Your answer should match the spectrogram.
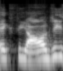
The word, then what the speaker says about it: ichthyology: I feel like ichthyology makes more walk into the ichthyology section and ask the workers to let us see the sharks.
